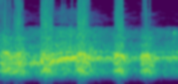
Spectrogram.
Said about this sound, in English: It's King, swiftest and strongest lead dog of the North Country, blazing the trail for Sergeant Preston of the Northwest Mounted Police in his relentless pursuit of lawbreakers.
